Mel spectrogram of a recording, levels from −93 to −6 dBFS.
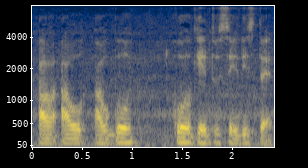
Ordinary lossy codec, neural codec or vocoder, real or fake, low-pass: none; codec, 16 kHz, 4 kbps, FunCodec, trained on LibriTTS, 50 frames a second; fake; none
